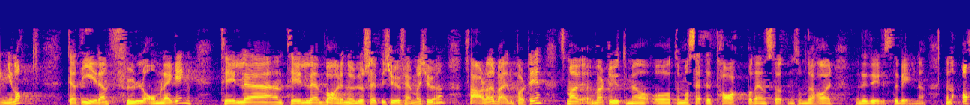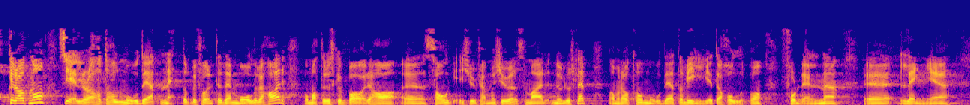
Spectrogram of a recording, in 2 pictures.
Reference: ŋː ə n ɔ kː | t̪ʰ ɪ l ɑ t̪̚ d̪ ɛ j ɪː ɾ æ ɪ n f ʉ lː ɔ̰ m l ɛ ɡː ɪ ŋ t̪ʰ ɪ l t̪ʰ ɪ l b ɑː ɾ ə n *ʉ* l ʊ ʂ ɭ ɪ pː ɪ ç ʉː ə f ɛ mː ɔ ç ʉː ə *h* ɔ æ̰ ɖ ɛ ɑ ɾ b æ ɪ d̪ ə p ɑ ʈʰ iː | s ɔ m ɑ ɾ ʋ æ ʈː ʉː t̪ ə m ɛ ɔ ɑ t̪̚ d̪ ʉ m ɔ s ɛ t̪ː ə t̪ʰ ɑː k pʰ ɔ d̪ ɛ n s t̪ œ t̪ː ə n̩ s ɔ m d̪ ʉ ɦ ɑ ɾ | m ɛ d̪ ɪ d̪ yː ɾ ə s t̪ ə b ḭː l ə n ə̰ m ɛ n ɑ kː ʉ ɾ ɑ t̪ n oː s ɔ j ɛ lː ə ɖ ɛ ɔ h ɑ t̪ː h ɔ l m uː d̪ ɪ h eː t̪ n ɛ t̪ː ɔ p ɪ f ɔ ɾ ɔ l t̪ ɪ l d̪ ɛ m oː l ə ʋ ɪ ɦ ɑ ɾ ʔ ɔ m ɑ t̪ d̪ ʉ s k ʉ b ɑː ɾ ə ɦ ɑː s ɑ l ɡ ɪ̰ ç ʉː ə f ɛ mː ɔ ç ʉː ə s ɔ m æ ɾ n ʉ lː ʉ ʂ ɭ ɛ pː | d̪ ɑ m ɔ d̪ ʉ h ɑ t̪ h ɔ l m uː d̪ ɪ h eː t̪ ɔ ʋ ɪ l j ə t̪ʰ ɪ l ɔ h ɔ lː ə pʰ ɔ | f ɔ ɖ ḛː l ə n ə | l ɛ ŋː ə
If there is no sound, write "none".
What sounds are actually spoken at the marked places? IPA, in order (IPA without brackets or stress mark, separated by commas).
ʉ, s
